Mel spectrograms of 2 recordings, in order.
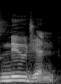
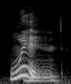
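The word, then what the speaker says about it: Nguyen: Next up was number 2, and that's so I always thought this last name was pronounced Nugent. Okay, but Reina told me differently. It's pronounced Wynn.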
